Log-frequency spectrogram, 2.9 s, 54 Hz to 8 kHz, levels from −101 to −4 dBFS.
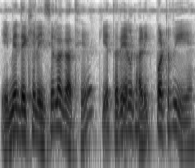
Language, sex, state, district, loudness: Chhattisgarhi, male, Chhattisgarh, Rajnandgaon, -18 LUFS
